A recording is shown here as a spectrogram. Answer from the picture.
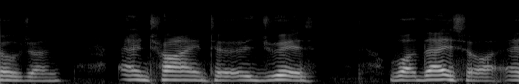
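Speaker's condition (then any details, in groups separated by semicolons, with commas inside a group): Motor neuron disease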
